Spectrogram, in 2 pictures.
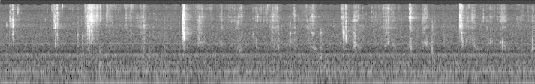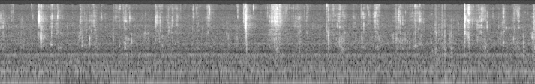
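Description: Close-up chewing of crispy breaded fried fish: irregular sharp crunches of the breading as it is bitten and chewed, over a steady low hum.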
